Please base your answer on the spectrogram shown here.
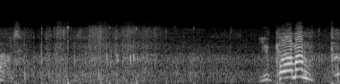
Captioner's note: footsteps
